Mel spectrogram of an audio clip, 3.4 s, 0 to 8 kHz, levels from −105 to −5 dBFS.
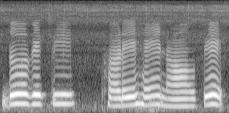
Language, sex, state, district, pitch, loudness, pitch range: Hindi, female, Jharkhand, Palamu, 235 Hz, -13 LUFS, 210-250 Hz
